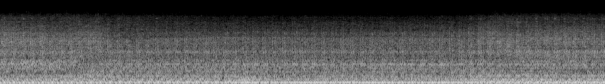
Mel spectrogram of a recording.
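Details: 1985 USSR-built Belarus 250AS diesel tractor, sat unused about 8–10 years, after fuel-system and injection-pump timing work: steady, even low diesel chug with a firm regular beat, no misses or knocks; normal running.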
